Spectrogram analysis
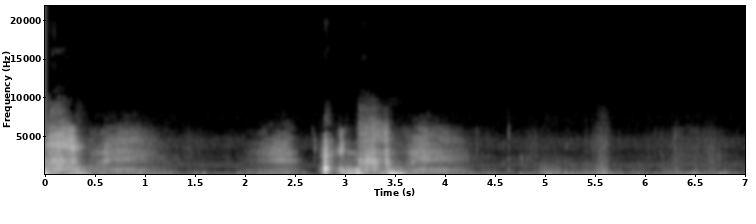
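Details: First-time use of chhinkni sneezing powder: a run of loud induced sneezes with gasping in-breaths.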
